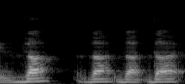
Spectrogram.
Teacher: most of the time people are going to say the the the and you're going to use that schwa sound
